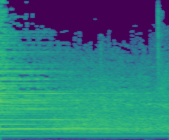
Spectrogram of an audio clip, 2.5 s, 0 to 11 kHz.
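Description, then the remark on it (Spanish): A loud clock bell strikes on New Year's Eve, 31 December, its deep metallic tone humming steadily with bright overtones for a couple of seconds, with no talking over it. “Y ahora las campanadas.”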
